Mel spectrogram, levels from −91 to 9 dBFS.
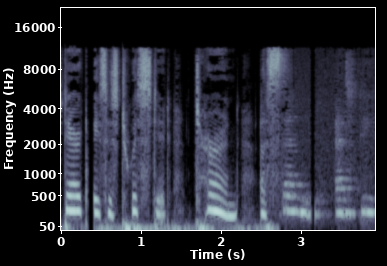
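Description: The speech has a rough, grainy texture throughout. This is low-delay AAC compression, likely AAC-ELD at a low rate, which fits about 32 kbps. Its short frames resolve pitch harmonics poorly. Noise fills the gaps between harmonics, and the top band sounds synthetic.

From 0.31 to 0.42 s there is AAC frame loss with muting. About 100 ms of sound drops out, which fits five lost frames. The decoder zeroed them. Overlapping windows fade the sound out and back in, leaving a soft-edged hole.

At 2.74 s the sound switches to a distant microphone, and it stays that way to the end. The close microphone's signal was likely lost. The voice turns roomy and hollow at once, with thinner bass. The level drops by roughly 10 dB, and room noise rises, though it stays well below the speech.

From 3.11 to 3.18 s there is a second AAC frame loss with muting. About 60 ms goes silent, which fits three lost frames. 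It again fades out and in softly.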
